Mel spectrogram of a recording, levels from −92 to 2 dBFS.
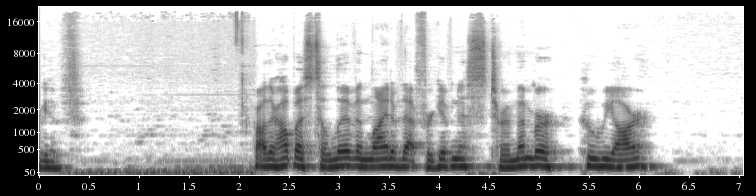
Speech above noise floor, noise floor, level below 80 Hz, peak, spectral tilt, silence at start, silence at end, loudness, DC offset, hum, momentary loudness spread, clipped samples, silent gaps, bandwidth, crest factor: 28 dB; -44 dBFS; -40 dBFS; -6 dBFS; -7.5 dB/octave; 0 s; 0.05 s; -18 LUFS; under 0.1%; none; 21 LU; under 0.1%; none; 19.5 kHz; 12 dB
